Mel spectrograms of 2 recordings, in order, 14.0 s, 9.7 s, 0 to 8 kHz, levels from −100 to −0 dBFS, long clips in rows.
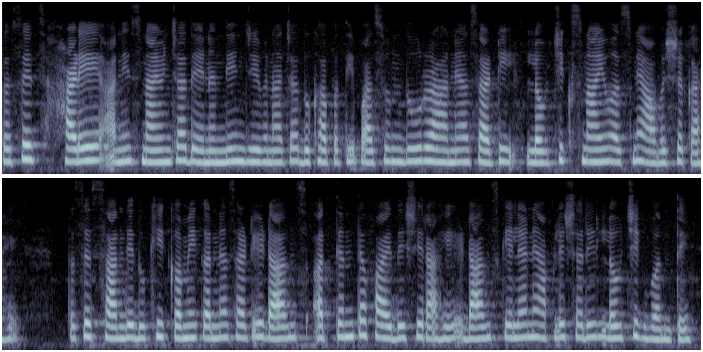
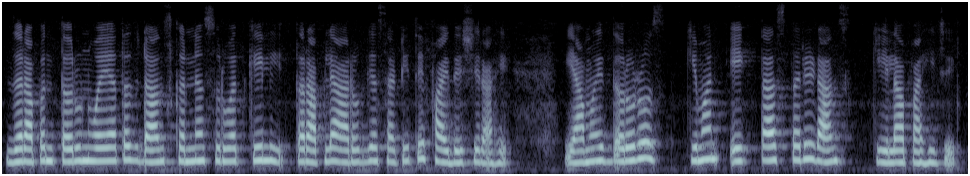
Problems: background sounds at intervals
